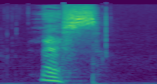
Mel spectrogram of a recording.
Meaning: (adverb) 1. comparative degree of little 2. Used for constructing syntactic diminutive comparatives of adjectives and adverbs 3. To a smaller extent or degree
- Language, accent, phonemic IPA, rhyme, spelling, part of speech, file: English, UK, /lɛs/, -ɛs, less, adverb / determiner / preposition / verb / adjective / noun / conjunction, En-uk-less.ogg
